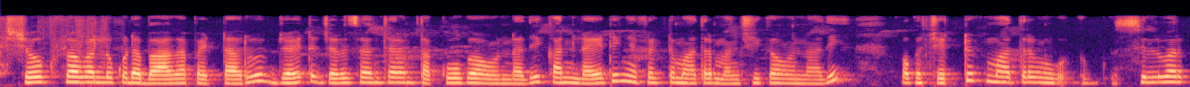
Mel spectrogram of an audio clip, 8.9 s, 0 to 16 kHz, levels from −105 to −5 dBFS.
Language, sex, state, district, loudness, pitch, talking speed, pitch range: Telugu, female, Andhra Pradesh, Annamaya, -18 LUFS, 195 Hz, 130 wpm, 185-220 Hz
